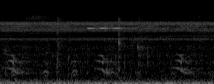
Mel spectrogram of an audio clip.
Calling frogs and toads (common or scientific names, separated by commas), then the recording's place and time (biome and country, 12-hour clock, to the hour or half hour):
Physalaemus cuvieri
Cerrado, Brazil, ~6pm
